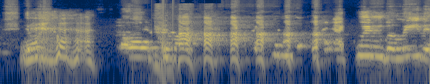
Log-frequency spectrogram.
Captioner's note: laughing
